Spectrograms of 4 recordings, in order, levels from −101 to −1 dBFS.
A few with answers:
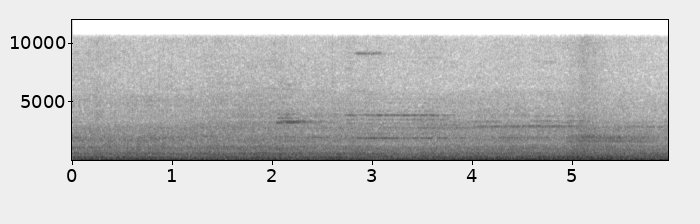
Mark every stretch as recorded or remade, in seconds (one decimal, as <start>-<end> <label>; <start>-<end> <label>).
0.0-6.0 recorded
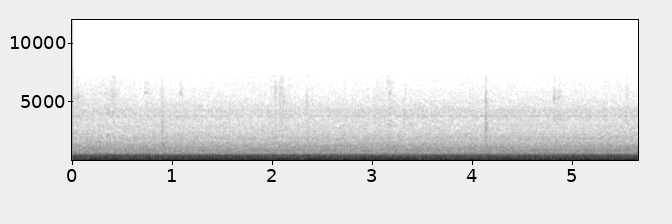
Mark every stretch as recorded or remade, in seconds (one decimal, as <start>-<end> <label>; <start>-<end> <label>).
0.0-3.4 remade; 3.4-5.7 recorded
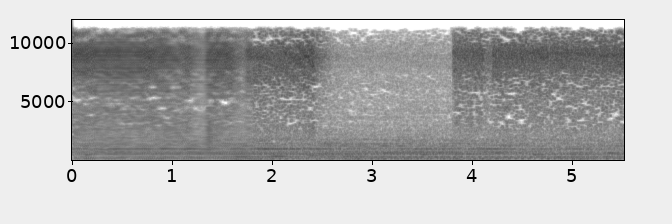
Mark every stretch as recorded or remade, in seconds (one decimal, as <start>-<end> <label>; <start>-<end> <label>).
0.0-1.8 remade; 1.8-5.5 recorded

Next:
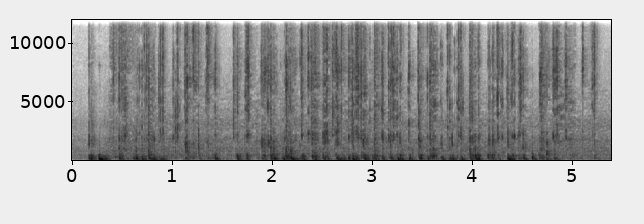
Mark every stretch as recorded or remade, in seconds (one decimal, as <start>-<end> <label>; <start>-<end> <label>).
0.0-0.9 recorded; 0.9-3.1 remade; 3.1-4.2 recorded; 4.2-5.4 remade

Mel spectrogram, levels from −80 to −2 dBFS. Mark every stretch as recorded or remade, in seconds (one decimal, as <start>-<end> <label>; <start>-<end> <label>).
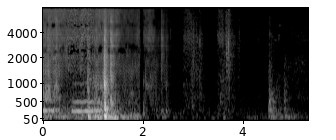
0.0-0.5 remade; 0.5-1.0 recorded; 1.0-2.6 remade; 2.6-5.3 recorded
